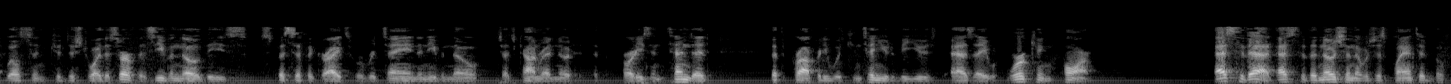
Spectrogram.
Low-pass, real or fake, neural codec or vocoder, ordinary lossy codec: 7.2 kHz; real; none; MP3, 24 kbps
